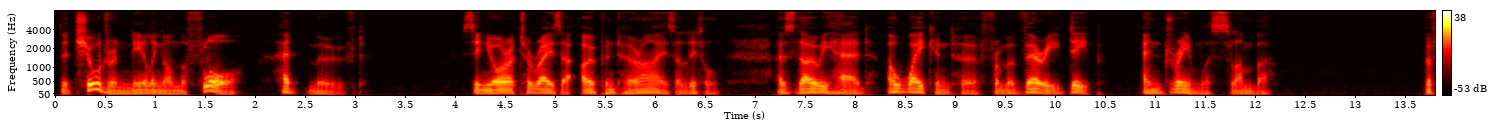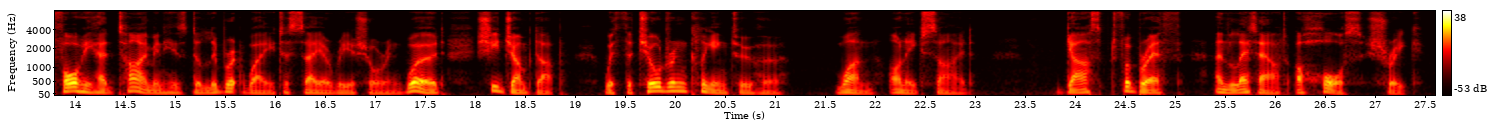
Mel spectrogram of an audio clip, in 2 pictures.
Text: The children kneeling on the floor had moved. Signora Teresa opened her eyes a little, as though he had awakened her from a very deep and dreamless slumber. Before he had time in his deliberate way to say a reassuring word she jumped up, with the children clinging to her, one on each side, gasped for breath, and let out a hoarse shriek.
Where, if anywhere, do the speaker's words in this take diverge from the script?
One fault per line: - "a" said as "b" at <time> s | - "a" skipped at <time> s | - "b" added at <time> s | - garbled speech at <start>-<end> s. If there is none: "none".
none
